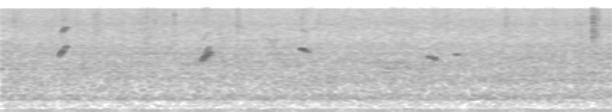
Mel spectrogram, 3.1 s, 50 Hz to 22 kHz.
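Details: Baby chicks waking up in the morning in a garden in 2011, giving four short, high, down-slurred peeps spaced about half a second apart over a steady low hum.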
